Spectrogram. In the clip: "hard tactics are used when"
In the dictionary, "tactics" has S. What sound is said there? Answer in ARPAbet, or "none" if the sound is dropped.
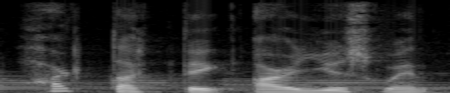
none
